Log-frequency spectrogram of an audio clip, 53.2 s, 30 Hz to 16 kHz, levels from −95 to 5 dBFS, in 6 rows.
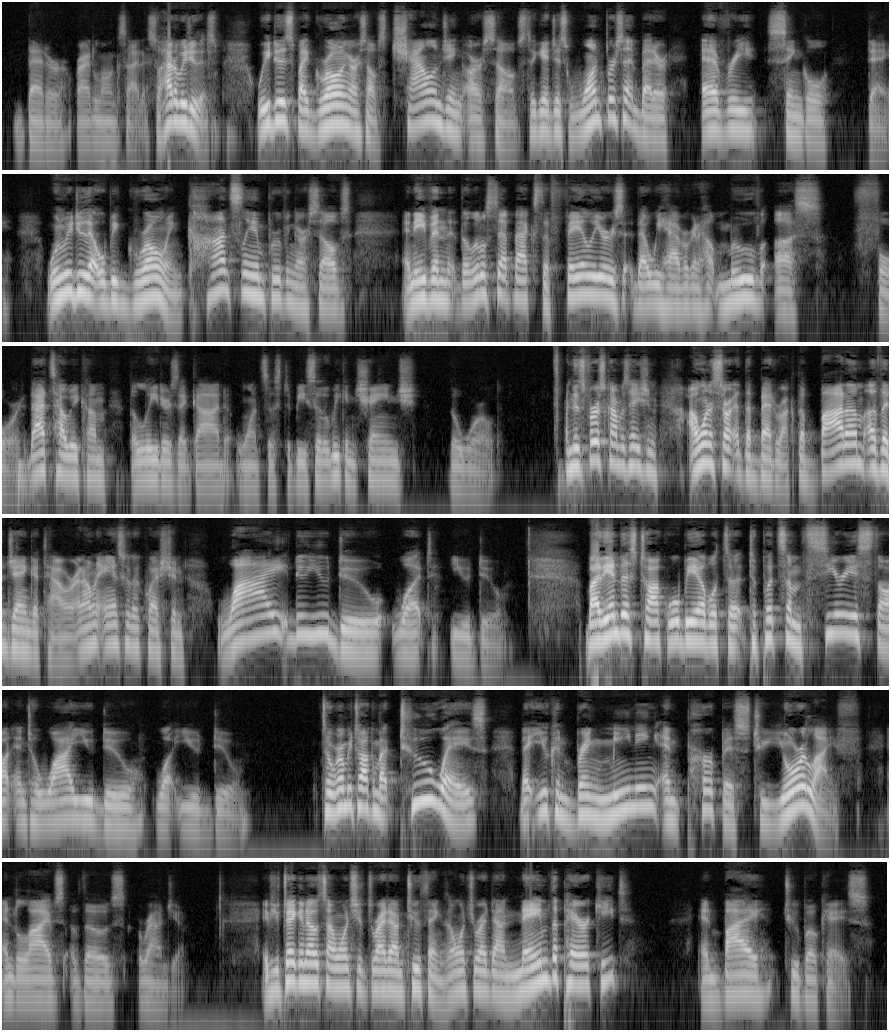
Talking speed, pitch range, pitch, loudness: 200 wpm, 110-170 Hz, 135 Hz, -20 LUFS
